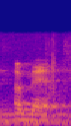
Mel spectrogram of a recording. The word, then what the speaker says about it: Amit: And anyone else who might be embarrassed later to mispronounce my name. This is a glove and my name is Amit.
